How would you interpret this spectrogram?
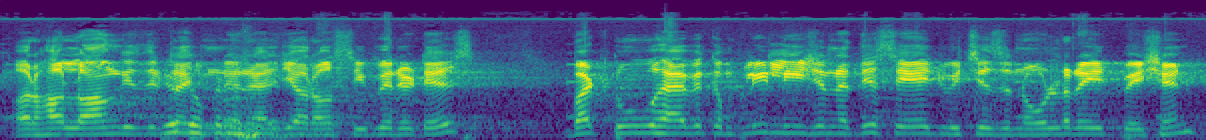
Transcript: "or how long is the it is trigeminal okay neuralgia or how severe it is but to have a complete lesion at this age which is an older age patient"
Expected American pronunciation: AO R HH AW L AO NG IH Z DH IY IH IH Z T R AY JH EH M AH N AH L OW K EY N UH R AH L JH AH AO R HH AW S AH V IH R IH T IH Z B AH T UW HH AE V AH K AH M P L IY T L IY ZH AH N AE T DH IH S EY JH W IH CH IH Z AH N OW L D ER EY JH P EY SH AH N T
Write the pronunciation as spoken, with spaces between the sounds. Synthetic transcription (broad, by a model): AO R HH AW L AO NG IH Z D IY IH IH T AY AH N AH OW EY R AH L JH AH AO R HH AW S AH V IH R IH T IH Z B AH T UW HH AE V AH K AH M P L IY T L IY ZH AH N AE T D IH S EY JH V IH CH IH Z AH N OW L D ER EY JH P EY SH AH N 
